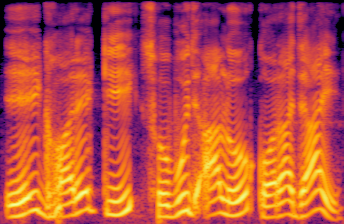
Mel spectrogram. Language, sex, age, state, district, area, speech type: Bengali, male, 45-60, West Bengal, Purba Medinipur, rural, read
